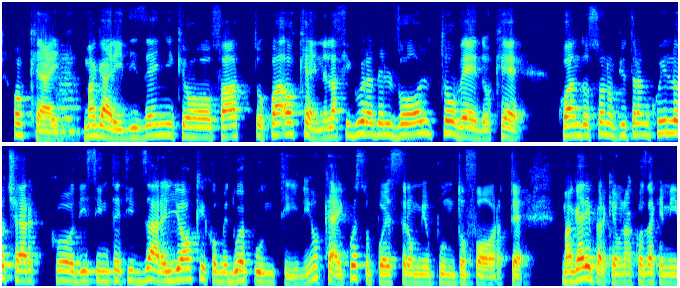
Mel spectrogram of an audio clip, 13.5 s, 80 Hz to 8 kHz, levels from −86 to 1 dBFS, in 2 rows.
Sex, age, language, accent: male, 20-39, Italian, native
